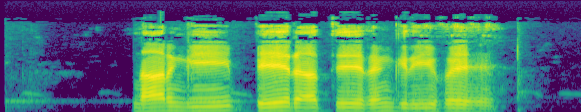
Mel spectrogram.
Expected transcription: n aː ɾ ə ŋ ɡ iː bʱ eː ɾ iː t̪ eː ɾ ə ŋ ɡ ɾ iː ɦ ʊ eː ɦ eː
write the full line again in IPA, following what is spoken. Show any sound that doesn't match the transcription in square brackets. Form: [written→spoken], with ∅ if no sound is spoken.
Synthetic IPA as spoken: n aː ɾ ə ŋ ɡ iː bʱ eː ɾ [iː→aː] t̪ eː ɾ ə ŋ ɡ ɾ iː ɦ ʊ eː ɦ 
